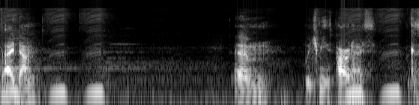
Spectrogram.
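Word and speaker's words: עדן: The word Eden in the Hebrew is pronounced I don, um which means paradise because it looks beautiful.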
